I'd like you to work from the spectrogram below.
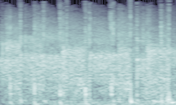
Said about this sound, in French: Et puis, euh, applaudissements nourris aussi pour ce cher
